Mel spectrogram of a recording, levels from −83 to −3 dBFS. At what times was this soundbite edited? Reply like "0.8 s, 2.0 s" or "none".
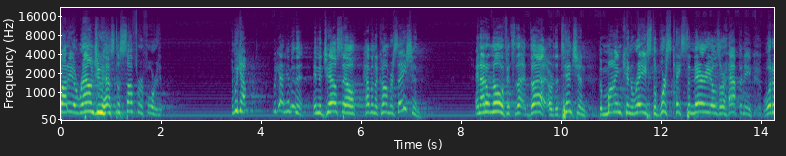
3.2 s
